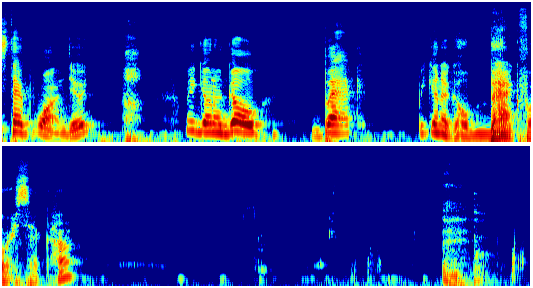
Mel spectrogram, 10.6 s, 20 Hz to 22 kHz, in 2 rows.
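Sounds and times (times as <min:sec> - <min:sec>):
speech: 0:00.0 - 0:06.1
person gulping and swallowing water: 0:07.4 - 0:10.5.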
